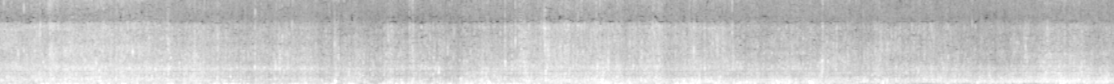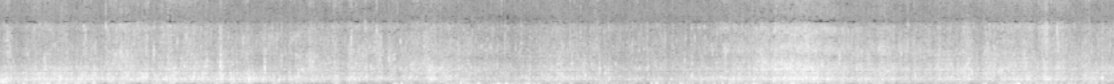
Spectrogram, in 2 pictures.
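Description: Wind and choppy lake water lapping at the shore, a steady rushing hiss. A low rumble of wind on the microphone is heavy at first and eases about halfway through.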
